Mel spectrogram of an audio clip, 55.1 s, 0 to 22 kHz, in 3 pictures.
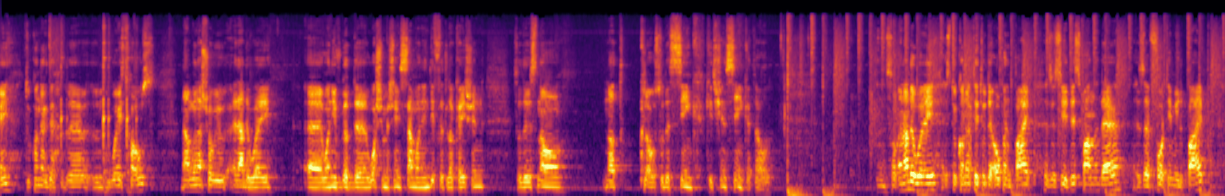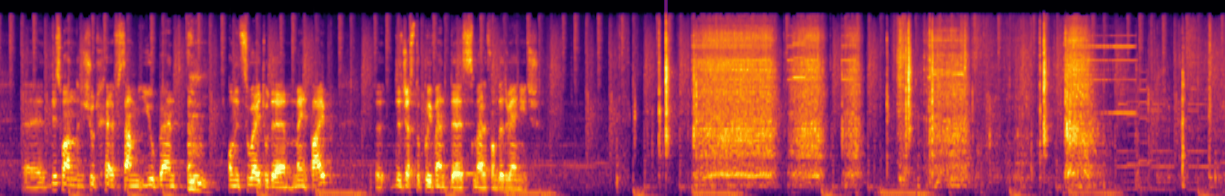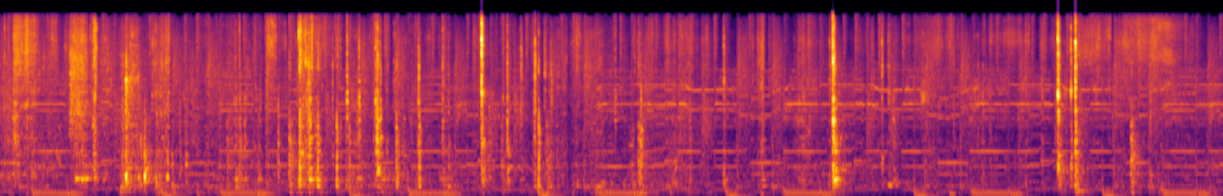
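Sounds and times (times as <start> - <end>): plastic hose clicking and rustling: 27.7 - 28.9, 31.6 - 32.4, 33.0 - 34.2, 37.9 - 50.3
drill driving screw into wood: 28.7 - 33.0, 34.3 - 35.0
guitar music: 30.8 - 55.0.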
